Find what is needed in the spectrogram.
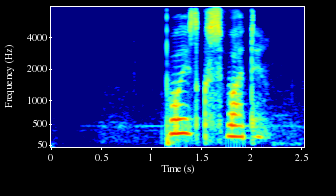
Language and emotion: Russian, neutral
